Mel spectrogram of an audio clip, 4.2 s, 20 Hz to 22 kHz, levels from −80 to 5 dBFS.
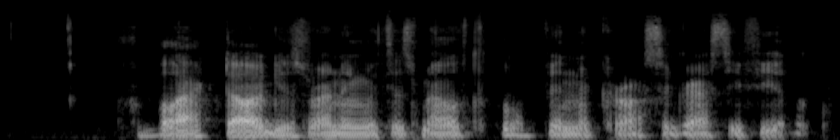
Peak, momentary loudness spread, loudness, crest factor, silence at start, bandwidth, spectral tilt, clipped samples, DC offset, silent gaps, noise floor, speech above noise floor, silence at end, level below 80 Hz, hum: -8 dBFS; 11 LU; -29 LUFS; 20 dB; 0.35 s; 14.5 kHz; -6.5 dB/octave; under 0.1%; under 0.1%; none; -58 dBFS; 30 dB; 0.15 s; -56 dBFS; none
